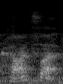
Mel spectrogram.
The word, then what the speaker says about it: Conch: The CH is pronounced like a hard K. Reason why is because that's the way that the islanders speak and spell.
